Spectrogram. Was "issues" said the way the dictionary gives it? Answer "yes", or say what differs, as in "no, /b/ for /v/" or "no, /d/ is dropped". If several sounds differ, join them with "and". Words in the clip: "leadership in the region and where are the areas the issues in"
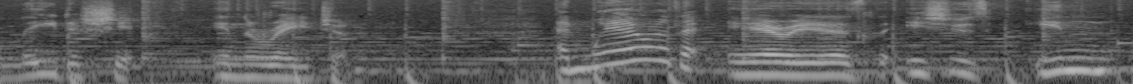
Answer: yes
